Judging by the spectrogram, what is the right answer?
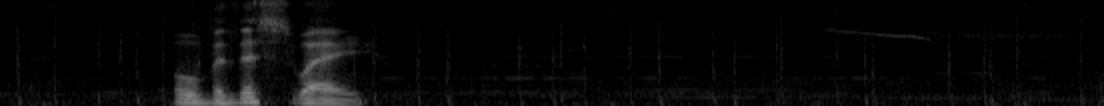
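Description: Horse hooves galloping in Oblivion Remastered, a steady run of soft clip-clop beats throughout, briefly covered by a short burst of a man's speech near the start.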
